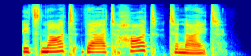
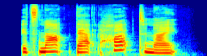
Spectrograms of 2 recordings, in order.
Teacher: the first first time the te's are released and the second time the te's are held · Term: held T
